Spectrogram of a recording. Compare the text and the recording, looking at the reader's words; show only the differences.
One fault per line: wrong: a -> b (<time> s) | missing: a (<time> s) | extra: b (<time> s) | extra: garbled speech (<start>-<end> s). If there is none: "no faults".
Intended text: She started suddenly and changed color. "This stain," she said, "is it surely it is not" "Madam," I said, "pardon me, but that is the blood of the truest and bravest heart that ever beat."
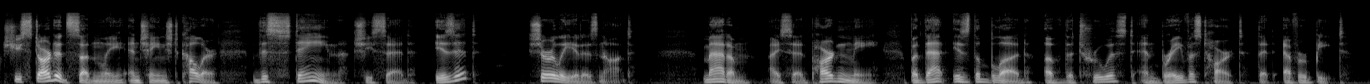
no faults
